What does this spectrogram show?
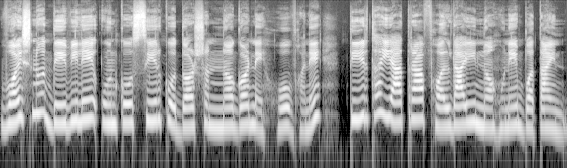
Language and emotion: Nepali, neutral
